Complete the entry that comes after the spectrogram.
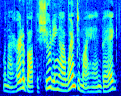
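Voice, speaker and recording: An actress playing a stubborn, guarded young secretary, crisp and defensive, in a 1940s radio mystery. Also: female voice, lowish voice, expressive, quick pace, darkish tone. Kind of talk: late 1940s radio drama acting. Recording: noisy old 1940s radio recording.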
